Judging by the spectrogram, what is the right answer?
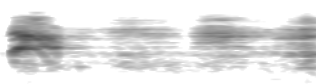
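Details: Acted film scene: a woman with hiccups is being startled to cure them, giving a sudden sharp catch of breath, a gasp, then quieter breathy sounds.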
